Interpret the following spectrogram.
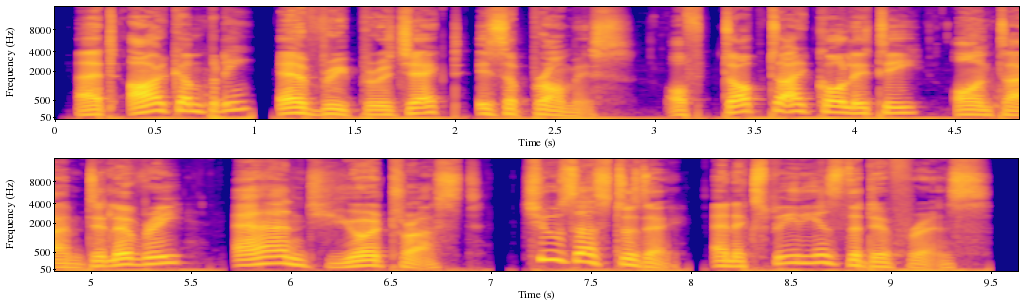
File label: English Corporate Explainer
